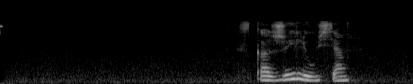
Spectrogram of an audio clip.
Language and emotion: Russian, neutral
